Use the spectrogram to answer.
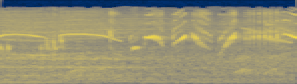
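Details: Chinese hwamei, a big wild-caught competition bird with a forest voice: a long high thin whistle, then quick buzzy slurred notes and rapid twittering phrases.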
